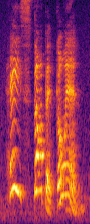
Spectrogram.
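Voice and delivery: high, loud scold; scolding the mole. A narrator's reading. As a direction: shoo it back in sharply.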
